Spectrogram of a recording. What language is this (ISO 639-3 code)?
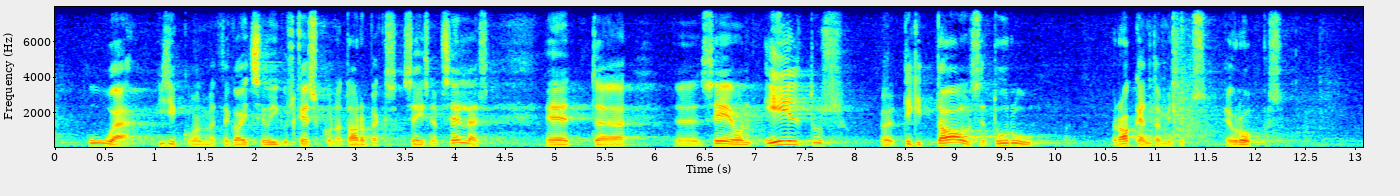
est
